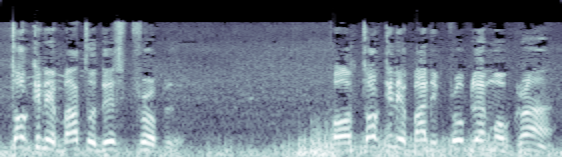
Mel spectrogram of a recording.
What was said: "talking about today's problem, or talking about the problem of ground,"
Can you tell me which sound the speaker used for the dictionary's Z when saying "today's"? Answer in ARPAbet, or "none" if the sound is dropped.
S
